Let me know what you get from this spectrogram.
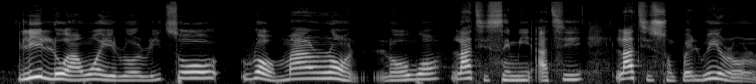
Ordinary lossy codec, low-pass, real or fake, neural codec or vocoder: none; none; real; none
